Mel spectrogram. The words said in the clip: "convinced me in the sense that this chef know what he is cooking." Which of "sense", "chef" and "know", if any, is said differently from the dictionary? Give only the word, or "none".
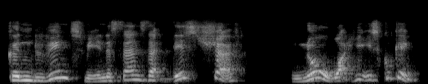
none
